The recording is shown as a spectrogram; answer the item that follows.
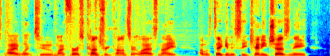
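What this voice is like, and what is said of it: Slightly hoarse voice. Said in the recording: “My voice, I'm a little hoarse.”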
